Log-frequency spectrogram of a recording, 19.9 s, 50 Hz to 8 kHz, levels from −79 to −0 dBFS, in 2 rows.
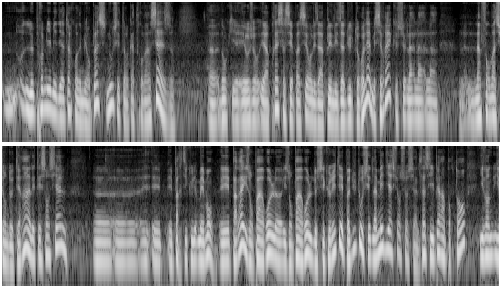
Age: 50-69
